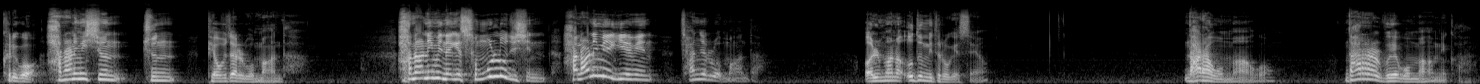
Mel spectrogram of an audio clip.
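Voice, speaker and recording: A man's voice: sits high, very animated, moderate pace, creaky, pauses often, pushed and bright. A middle-aged man preaching a sermon as pastor, driving points home with rhetorical questions and repetition. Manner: repetitive call-and-response delivery.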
